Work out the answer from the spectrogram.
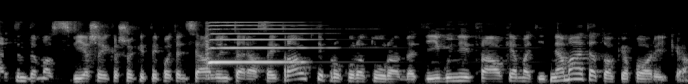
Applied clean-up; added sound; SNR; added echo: classical method spectral subtraction.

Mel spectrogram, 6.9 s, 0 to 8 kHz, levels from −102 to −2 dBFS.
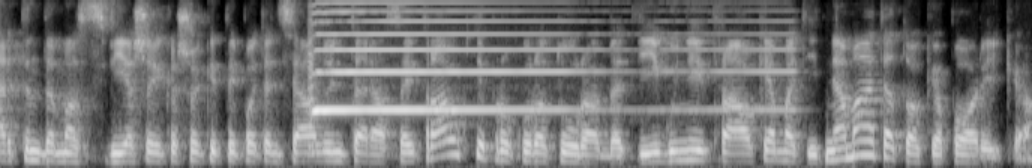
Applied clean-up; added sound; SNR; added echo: none; Bowed string instrument; -3 dB; none.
